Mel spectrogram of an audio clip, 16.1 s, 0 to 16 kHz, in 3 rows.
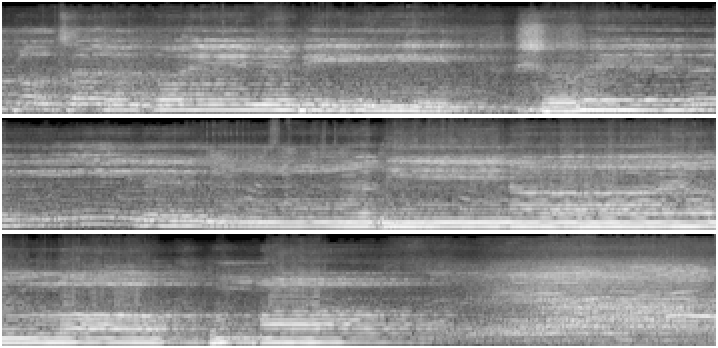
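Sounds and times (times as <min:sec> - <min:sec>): man chanting through microphones: 0:00.0 - 0:14.0
crowd calling out: 0:13.8 - 0:16.0.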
